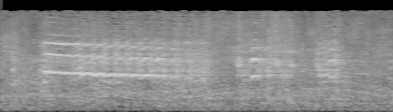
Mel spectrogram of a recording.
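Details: Yearling Welsh Pony colt of Cob type gives a long whinny, a high, slightly falling tone with shaky harmonics lasting nearly two seconds, followed by two shorter, fainter whinny bursts over background rustle and murmuring.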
